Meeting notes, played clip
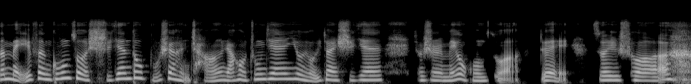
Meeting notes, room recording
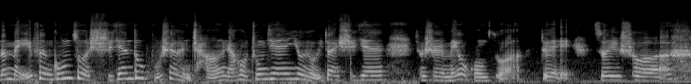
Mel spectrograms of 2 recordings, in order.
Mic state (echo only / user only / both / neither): echo only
